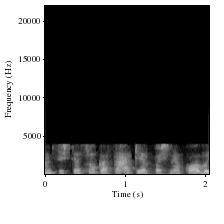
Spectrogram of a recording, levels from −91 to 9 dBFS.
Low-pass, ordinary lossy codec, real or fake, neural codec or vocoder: 7.2 kHz; AAC, 16 kbps; fake; vocoder, 22.05 kHz, 80 mel bands, WaveNeXt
